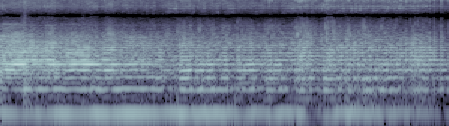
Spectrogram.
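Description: Didgeridoo playing a low, steady drone, its overtones shifting in strength. The lowest part of the drone weakens about three seconds in.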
